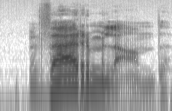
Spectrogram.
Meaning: the province Värmland in Sweden; also in the name of Värmland County
- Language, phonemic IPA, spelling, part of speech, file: Swedish, /ˈvɛrmˌland/, Värmland, proper noun, Sv-Värmland.ogg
